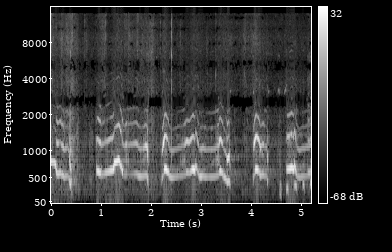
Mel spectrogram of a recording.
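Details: German Shepherd biting a tree, giving long wavering howl-like whines in about six drawn-out rising and falling phrases, each under a second, with short gaps between; a man's voice urges it on and praises it.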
